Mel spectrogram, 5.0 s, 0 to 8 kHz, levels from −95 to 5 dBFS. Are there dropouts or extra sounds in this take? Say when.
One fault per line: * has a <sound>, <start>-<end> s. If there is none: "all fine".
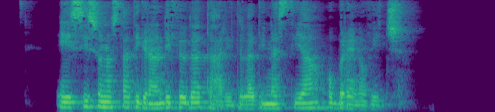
all fine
